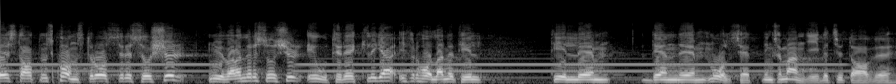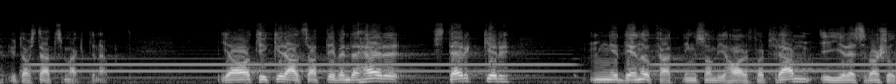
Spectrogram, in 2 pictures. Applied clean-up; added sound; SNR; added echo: none; Wind instrument, woodwind instrument; 13 dB; none.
